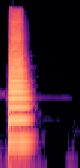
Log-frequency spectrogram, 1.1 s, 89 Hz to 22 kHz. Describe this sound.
One-shot from Versilian Studios Chamber Orchestra 2: Community Edition sampling project.
Instrument family: Brass
Instrument: OldTrombone
Articulation: short
Note: A2
Midi note: 46
Room type: Band Rehearsal Space
Microphone: 2x SM-57 spaced pair
multisample, short, midi-note-46, vsco-2, a2, brass, single-note, oldtrombone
